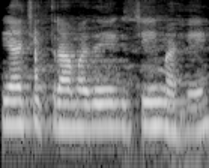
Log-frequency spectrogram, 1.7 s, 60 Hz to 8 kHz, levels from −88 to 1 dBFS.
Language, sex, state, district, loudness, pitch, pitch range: Marathi, female, Goa, North and South Goa, -18 LUFS, 200 Hz, 195-210 Hz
